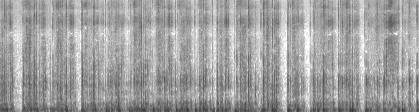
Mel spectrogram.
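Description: Long pointed nails scratch rapidly over a flat red croc-embossed leather wallet with a crocodile texture. The result is a dense, low, rumbling scratch with quick repeated strokes, broken by a few brief pauses.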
